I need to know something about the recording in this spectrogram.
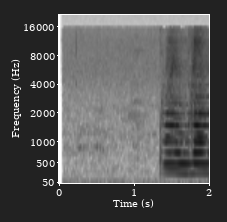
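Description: A flute ensemble comes in suddenly about a second and a half in, after a quiet start, playing a held chord of several notes together.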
